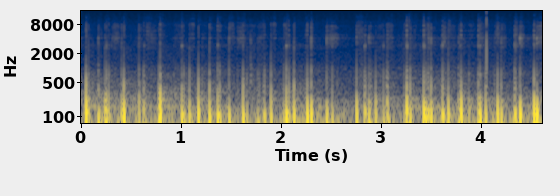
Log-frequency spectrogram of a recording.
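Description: Fingertips and nails tap and rub the outer surface of a medium, hollow, empty coconut shell bowl held upside down. A rapid, uneven stream of dull, low, woody knocks with very short decay is mixed with faint scratchy rubbing. Nearly all the energy sits in the low range, giving a muffled, hollow thump.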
